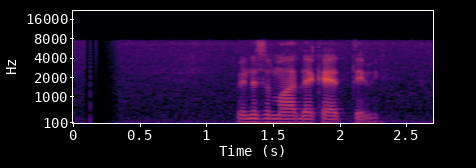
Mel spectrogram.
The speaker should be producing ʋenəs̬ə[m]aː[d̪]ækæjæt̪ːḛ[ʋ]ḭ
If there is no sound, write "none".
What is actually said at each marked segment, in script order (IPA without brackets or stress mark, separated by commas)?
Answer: m, d̪, ʋ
